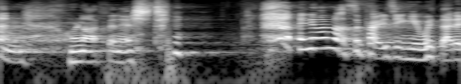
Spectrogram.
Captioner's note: laughs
